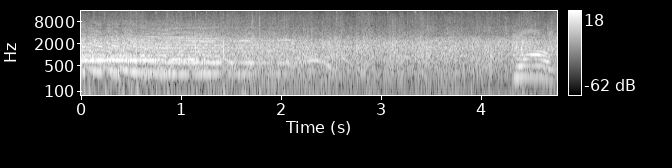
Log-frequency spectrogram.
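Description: A crowd gives loud, sustained standing-ovation applause for Audrey Pirot and Jérôme Niel: dense steady clapping punctuated by rising and falling whistles and whoops.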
